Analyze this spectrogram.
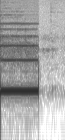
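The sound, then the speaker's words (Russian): A steady telephone line tone sounds while a call to a relative's phone in Russia is being placed. It holds level for under a second, then cuts off, leaving faint background. “Мы прямо сейчас попытаемся дозвониться и отцу Хабиба Нурмагомедова. Алло?”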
